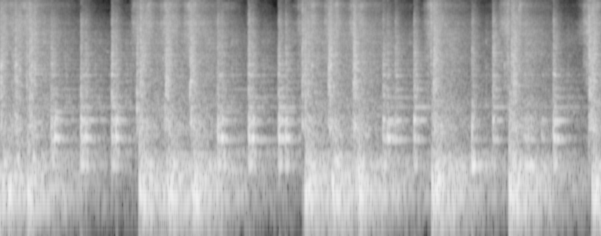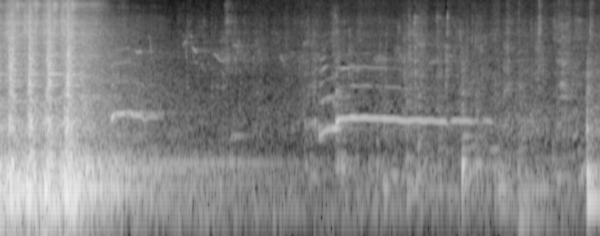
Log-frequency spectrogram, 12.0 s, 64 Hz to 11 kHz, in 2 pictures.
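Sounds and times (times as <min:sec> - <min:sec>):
samba drums playing: 0:00.0 - 0:07.4.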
